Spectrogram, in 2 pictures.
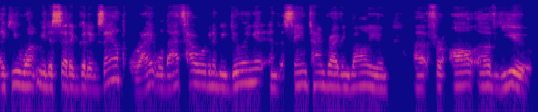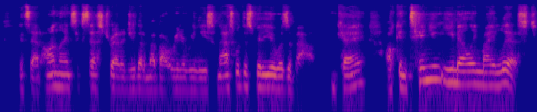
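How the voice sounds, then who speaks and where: A man's somewhat breathy, dark, mellow voice moves at a very fast pace, with a dry, close sound and no echo. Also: fairly high pitch for a man, ordinary pitch variation. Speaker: network marketing team leader. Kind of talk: team update video. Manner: casual, filler words.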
